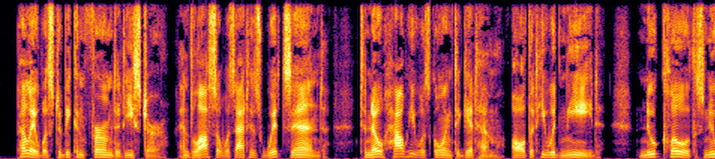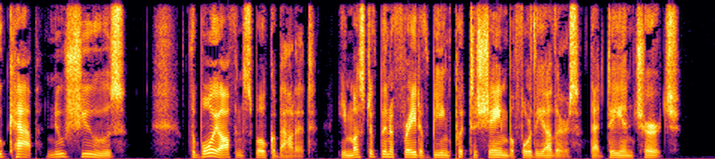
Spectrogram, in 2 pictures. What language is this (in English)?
English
